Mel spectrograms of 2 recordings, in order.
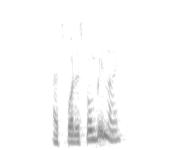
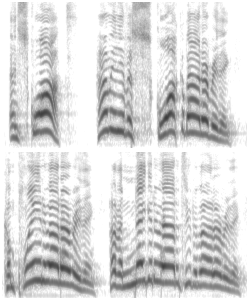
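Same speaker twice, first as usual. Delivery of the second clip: loud, high preacher's cry; full-force preaching; 10 semitones higher, 13 dB louder than usual. Acted. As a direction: preach it hard to the congregation.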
